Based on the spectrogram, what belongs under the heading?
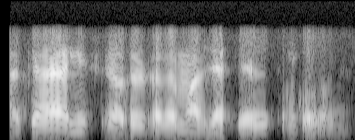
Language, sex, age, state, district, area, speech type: Bengali, male, 45-60, West Bengal, Hooghly, urban, conversation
